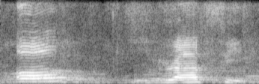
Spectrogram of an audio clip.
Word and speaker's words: geography: And you can see O is being emphasized because we said that when we have words which have an additional part, then you have to stress the third syllable from the end.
